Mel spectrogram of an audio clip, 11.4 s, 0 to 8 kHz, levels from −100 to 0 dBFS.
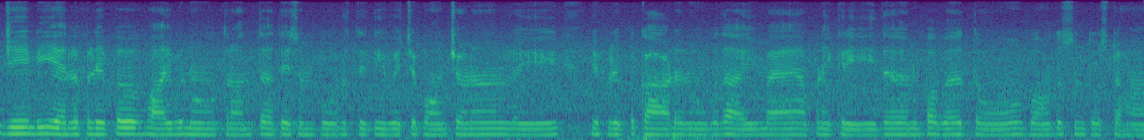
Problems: none marked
